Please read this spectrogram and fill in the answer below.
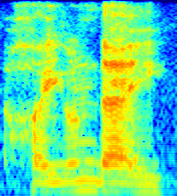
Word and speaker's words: Hyundai: It's the way we pronounce it, because we say the Y.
